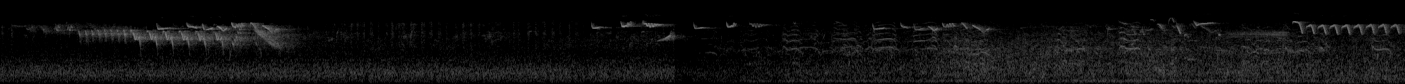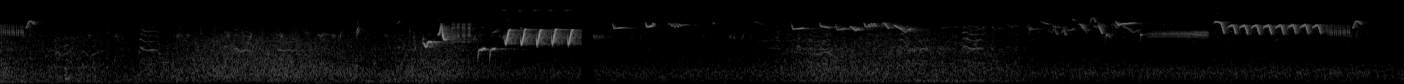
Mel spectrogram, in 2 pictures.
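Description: Birds chirping and singing, with rapid high trills that come back several times, the loudest about two-thirds of the way through, over a steady background hiss.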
